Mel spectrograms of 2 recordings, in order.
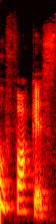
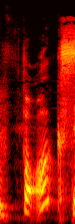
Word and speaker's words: Fawkes: Which when I was reading Harry Potter and obviously like I'm not as huge of a super fan as Megan, but when I was reading it, I was like, oh, Faucus the Phoenix. Faucus the Phoenix. And then it wasn't until, I guess, the movie where they say his name. – Fox? – They're like, oh, Fox. And I was like, oh, Fox. I get it.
